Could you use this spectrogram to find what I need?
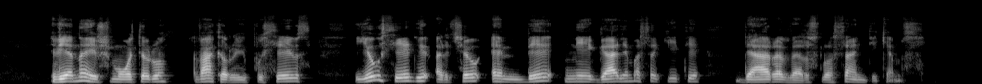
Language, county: Lithuanian, Klaipėda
